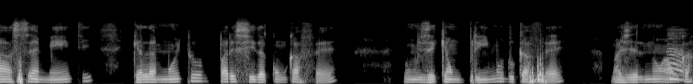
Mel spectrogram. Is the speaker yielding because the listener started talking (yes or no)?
no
